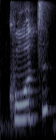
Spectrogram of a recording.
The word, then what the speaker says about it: could: Could, cold. Could, cold, tá? Tem um UL, então could e cold, tá? Essa é a diferença de pronúncia.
